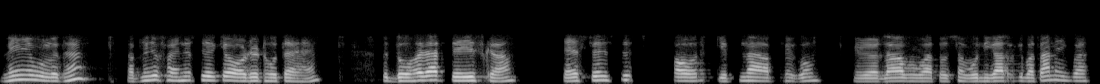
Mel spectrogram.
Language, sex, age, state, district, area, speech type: Hindi, male, 30-45, Madhya Pradesh, Hoshangabad, rural, conversation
